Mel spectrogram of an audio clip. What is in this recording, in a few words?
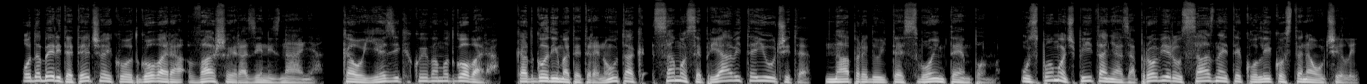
CROATIAN Narration Male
